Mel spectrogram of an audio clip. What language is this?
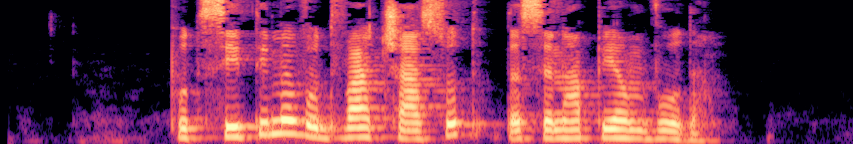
Macedonian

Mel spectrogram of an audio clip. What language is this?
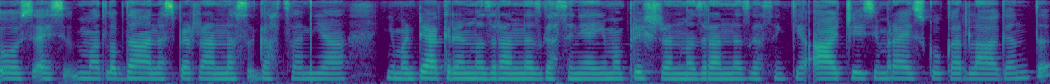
Kashmiri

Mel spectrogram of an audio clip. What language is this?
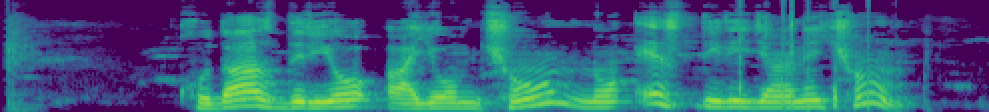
Domaaki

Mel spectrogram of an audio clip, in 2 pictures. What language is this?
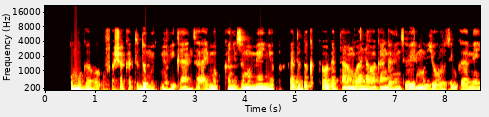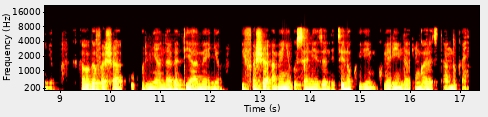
Kinyarwanda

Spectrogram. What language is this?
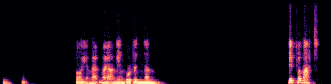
Welsh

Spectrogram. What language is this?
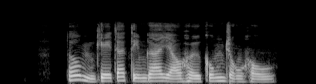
Cantonese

